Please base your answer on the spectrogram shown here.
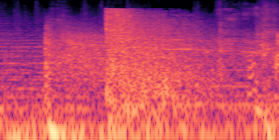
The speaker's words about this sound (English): Play the gunshots. I don't have control. Play the gunshot.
